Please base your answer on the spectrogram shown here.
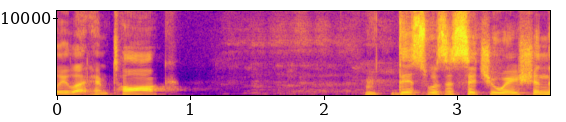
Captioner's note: laughter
